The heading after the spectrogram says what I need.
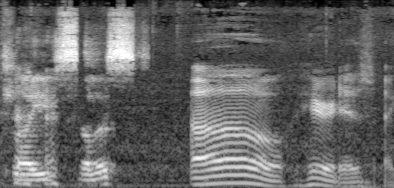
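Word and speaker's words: Claimh Solais: my heart so um everyone calls it the claim claim uh solay I don't know if you if you've seen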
